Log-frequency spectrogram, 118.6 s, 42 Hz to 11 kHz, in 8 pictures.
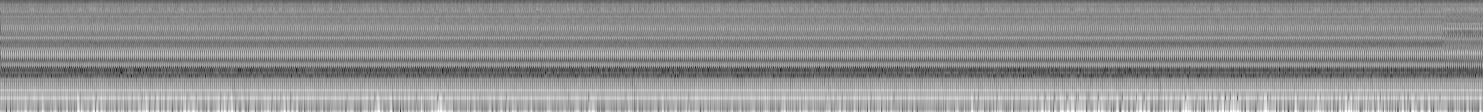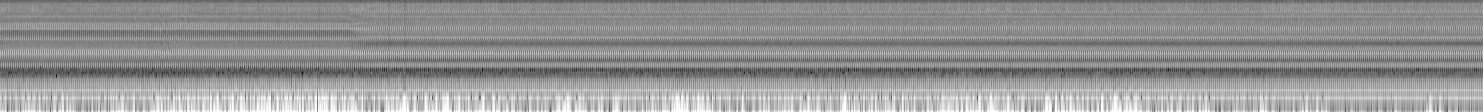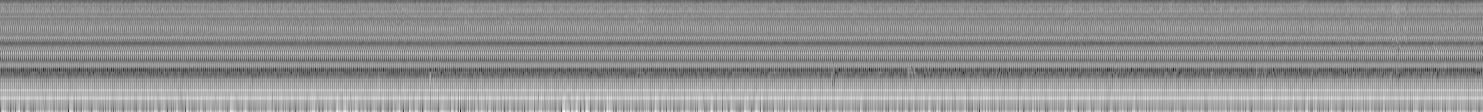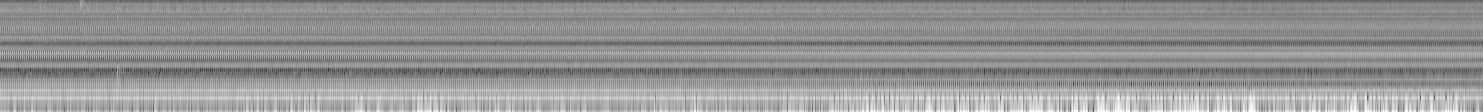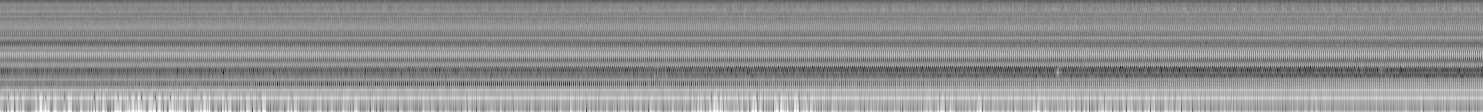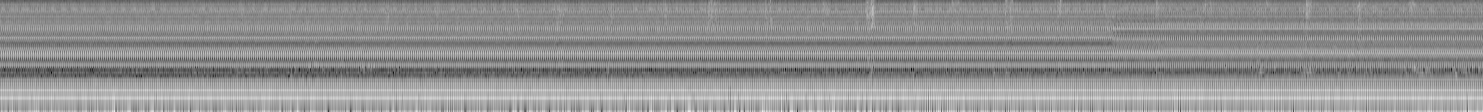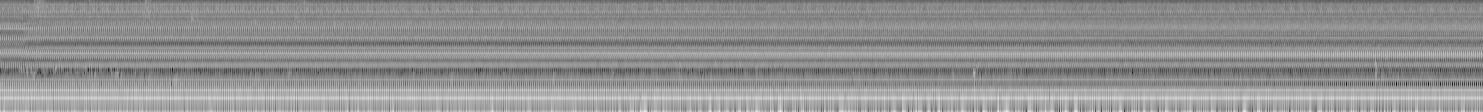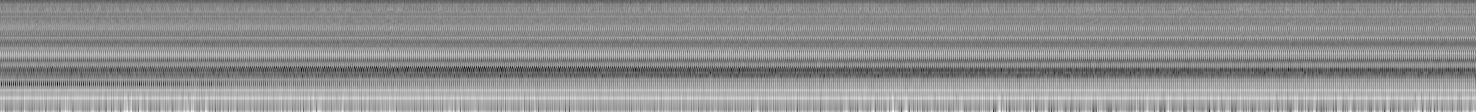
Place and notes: Kaunas, Lithuania, near Kaunas castle - Electrical box
Very close proximity recording of an electrical power grid box. Sharp humming sounds are shifting a little bit in irregular intervals; some background noise from a nearby construction site, people walking by can be heard as well. Recorded with ZOOM H5.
